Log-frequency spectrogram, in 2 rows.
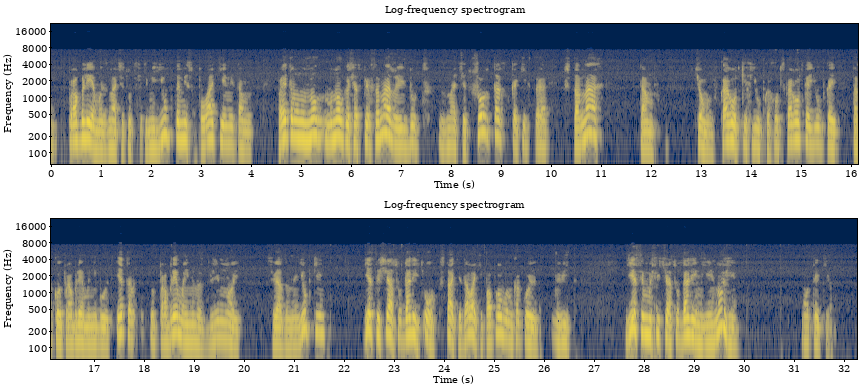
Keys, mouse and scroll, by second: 0.7-1.2 middle drag, 14.6-15.0 middle drag, 17.5-18.6 middle drag, 21.8-22.6 middle drag, 23.2 click, 24.8 click, 28.5 drag, 29.8 middle click, 31.0 click.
